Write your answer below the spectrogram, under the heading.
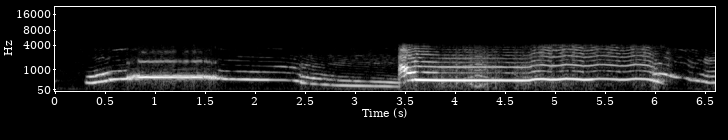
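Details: Clear howling from the husky/wolf hybrid Cash: a rising then long falling wail sinking low, followed by a strong sustained howl held steady for almost three seconds with slight wavering at the end.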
